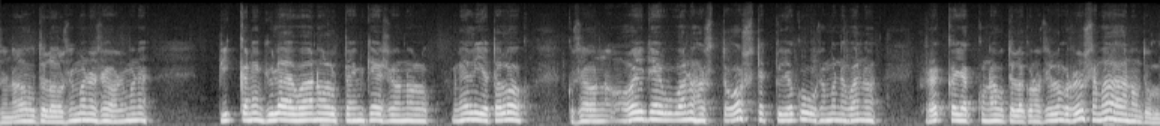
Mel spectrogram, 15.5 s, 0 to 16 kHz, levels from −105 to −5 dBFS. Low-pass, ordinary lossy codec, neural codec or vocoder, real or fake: 14.4 kHz; none; vocoder, 48 kHz, 128 mel bands, Vocos; fake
